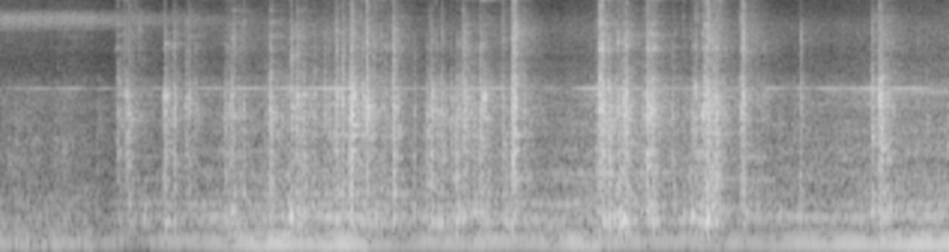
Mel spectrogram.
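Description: A small excavator engine rumbles steadily.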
